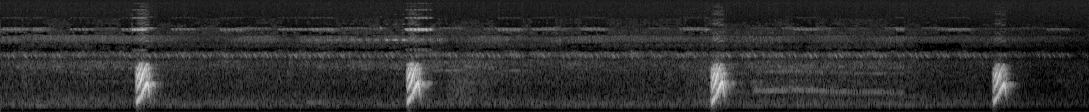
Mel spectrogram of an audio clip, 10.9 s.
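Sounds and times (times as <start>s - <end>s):
Collared scops owl giving short soft downward-inflected hoots: 1.4s - 1.6s, 4.1s - 4.3s, 7.1s - 7.4s, 9.9s - 10.2s.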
